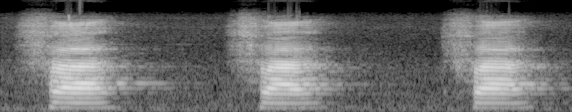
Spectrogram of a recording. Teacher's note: আমাদের উপরের দুই দাঁত নিচের ঠোঁটের পেটের সঙ্গে লাগবে, লেগে উচ্চারিত হবে ফা।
